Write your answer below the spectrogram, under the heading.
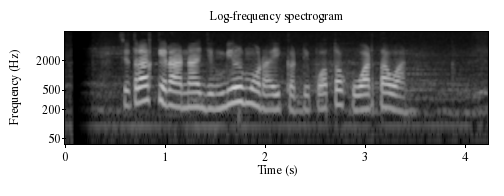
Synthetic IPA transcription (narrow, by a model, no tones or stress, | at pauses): t͡ʃut̪ɾakiɾanad͡ʒɨŋbilmuɾaikɨrdipɔt̪ɔkuwart̪awan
